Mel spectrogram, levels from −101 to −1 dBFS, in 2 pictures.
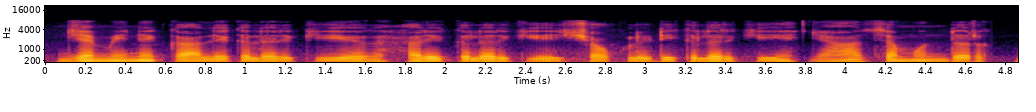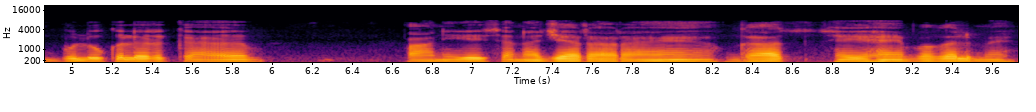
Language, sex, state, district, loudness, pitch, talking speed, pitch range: Hindi, male, Maharashtra, Chandrapur, -19 LUFS, 120 Hz, 180 wpm, 120-125 Hz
